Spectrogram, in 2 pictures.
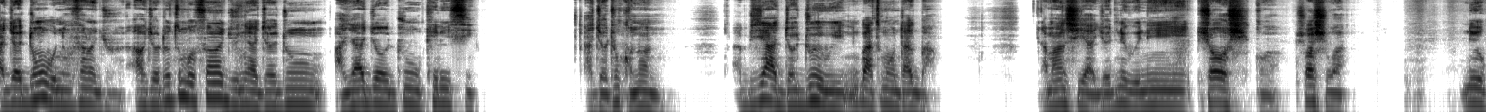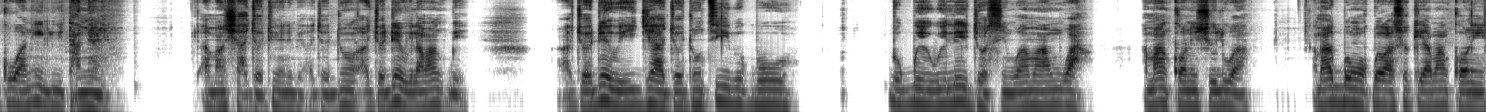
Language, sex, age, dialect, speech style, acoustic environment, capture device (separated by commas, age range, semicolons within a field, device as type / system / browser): Yoruba, male, 25-34, Nigeria - Ibadan, happy; anxious, nature, mobile / Linux / Chrome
